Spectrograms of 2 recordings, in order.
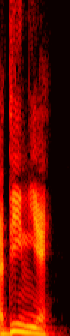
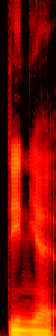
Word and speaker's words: Digne: Yeah, well, and then the ball from, is it Digne? I think it's Digne, right? – Luca Digne. – Digne, okay. – Digne. – I knew I was mispronouncing.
